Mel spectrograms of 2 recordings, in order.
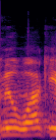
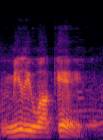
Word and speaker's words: Milwaukee: Come to Milwaukee often? Actually, it's pronounced Milwaukee, which is Algonquin for the good land.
